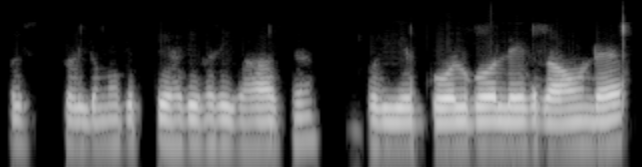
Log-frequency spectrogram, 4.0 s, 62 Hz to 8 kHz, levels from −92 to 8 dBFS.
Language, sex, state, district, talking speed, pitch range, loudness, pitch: Hindi, male, Uttar Pradesh, Jyotiba Phule Nagar, 195 wpm, 115-125 Hz, -16 LUFS, 120 Hz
